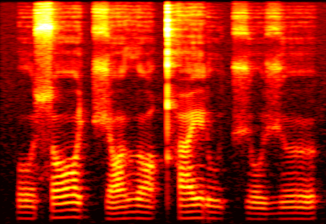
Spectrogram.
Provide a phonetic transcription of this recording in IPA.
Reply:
o s ɔ t͡ʃ ɒ ð ɔ qʰ e ɾ u t͡ʃ o ʒ ɵ

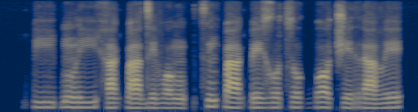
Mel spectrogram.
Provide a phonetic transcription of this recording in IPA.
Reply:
k͡p iː˨ ɓ ũ˨ ɾ iː˨ h a˨ k͡p a˨ d e˨ β ɔ˨ ŋ | t͡s ĩ˦ k͡p a˨ k͡p e˨ ɣ o˨ t͡s o˨ ɡ͡b ɔ˦˨ t͡ʃ e˨˦ r ɾ a˨ β e˦

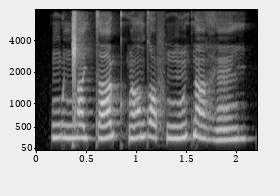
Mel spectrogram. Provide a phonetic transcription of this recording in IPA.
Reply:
ŋʷ ɪ ŋ͡ǁ a j t a kʷʰ ɛ̃ dˤ ɛ f ŋ ũ t ɾ ã ɦ ɛ̃ j

